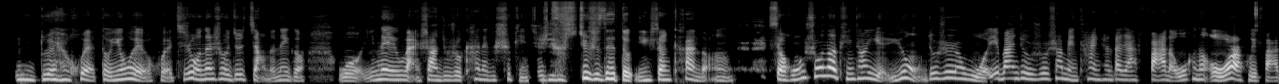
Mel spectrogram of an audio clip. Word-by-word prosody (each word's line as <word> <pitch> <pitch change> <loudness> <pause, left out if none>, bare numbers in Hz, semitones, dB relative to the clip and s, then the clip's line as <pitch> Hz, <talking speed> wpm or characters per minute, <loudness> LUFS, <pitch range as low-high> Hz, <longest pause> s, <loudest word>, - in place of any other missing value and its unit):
嗯， 220 -2 +1
对， 230 -1 +2
会， 190 -3 -1
抖 215 -4 -1
音 225 +5 +2
我 260 - +4
也 - - +1
会。 - - -6
其 245 - -12
实 285 - +1
我 235 - +3
那 250 +2 +2
时 250 0 -5
候 235 - -1
就 235 +2 -4
讲 210 - -4
的 - - -9
那 200 +1 -5
个 180 - -5 0.3
我 170 -1 -3
因 195 - -7
为 225 -2 +3
晚 205 -5 +1
上 200 +2 0
就 200 - -6
是 - - -6
说 200 - -2
看 245 +4 -7
那 220 - -4
个 200 - -7
视 240 +4 -7
频， 165 -5 -9
其 205 +4 -10
实 210 0 -1
就 290 - +6
就 - - +4
是 245 - +3
在 260 +2 +6
抖 200 -7 +4
音 190 +4 -2
上 220 +2 +3
看 215 -1 0
的， - - -4
嗯。 180 -2 -7 0.4
小 225 -4 +6
红 225 +8 0
书 380 +5 +2
呢 390 -3 +7
平 255 -4 -4
常 280 +1 0
也 240 - -2
用， 270 - 0
就 265 +2 -3
是 290 +1 0
我 185 - -1
一 - - -2
般 275 0 0
就 275 -3 -2
是 235 - -6
说 260 +1 -4
上 280 +3 -6
面 225 -5 -4
看 250 +5 -8
一 - - -7
看 225 -1 -8
大 230 0 -3
家 205 -1 -5
发 215 - +2
的， 170 - -3
我 205 +5 -2
可 250 - -6
能 235 - -1
偶 185 -3 +2
尔 - - +8
会 190 -4 -5
发， 160 -1 -5
220 Hz, 355 characters per minute, -19 LUFS, 200-250 Hz, 0.4 s, 尔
